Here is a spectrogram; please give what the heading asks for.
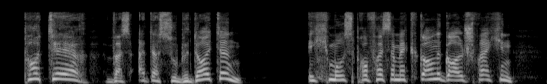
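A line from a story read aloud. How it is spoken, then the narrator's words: Breathless panting gasp. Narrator (German): keuchte Harry mit zum Reißen gespannten Lungen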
